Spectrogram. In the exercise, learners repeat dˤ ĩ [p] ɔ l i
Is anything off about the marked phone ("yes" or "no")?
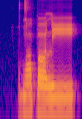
no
